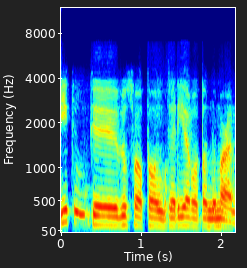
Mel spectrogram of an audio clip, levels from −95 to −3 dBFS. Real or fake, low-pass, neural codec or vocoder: fake; 7.2 kHz; codec, 16 kHz, 0.5 kbps, X-Codec, HuBERT features, trained on balanced general audio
